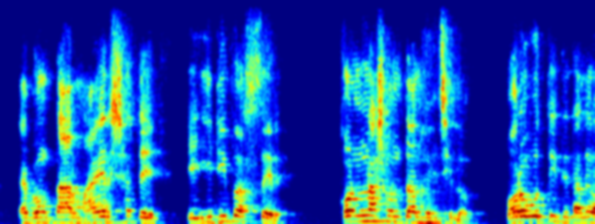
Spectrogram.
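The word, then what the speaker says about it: Oedipus: ইডিপাস রেক্স ইডিপাস রেক্স এটা আবার অনেকে ভুল করে উচ্চারণ করেন না ওডিপাস এটা হচ্ছে ইডিপাস এই ও এর উচ্চারণটা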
